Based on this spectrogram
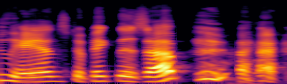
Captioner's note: laughter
